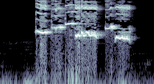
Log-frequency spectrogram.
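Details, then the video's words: Orange-headed thrush, ngeplong-style song from Indonesia used as a lure for cage birds: a loud run of stepped whistles climbing and then dropping, followed by a short second phrase of two slurred notes. "ANIS MERAH BUNYI NGEPLONG ¦ PANCINGAN KICAUAN ¦ NGERIWIK"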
